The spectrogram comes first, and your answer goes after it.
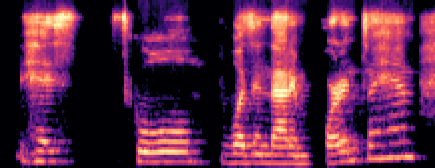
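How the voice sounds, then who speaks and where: The voice belongs to a woman. She talks with a Spanish accent. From El Salvador. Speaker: entrepreneur. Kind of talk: casual chat.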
